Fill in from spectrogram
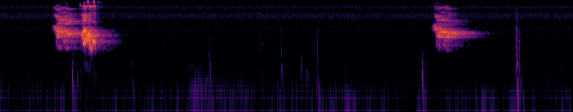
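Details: A budgie chirping before it learns to talk, while being trained to speak; a doubled rasping chirp, then a long pause and a single shorter chirp, with faint clicks in between.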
